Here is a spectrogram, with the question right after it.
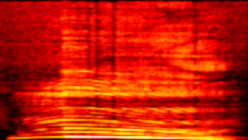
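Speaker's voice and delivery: huge, high, long moo; full-volume high-pitched mooing yell; shouted moo. A narrator's reading. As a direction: blast it out to startle a bird. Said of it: "he shouted".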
